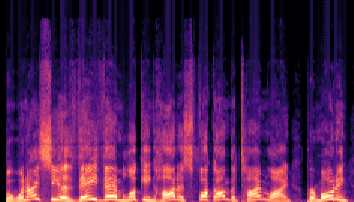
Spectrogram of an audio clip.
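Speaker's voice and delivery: high, loud, whiny mock-tearful voice; teary Peterson parody. Streamer parodying Jordan Peterson tearfully ranting about themperor. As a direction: ham him up as on the verge of tears, shouting. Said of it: "Always on the verge of tears, of course".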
